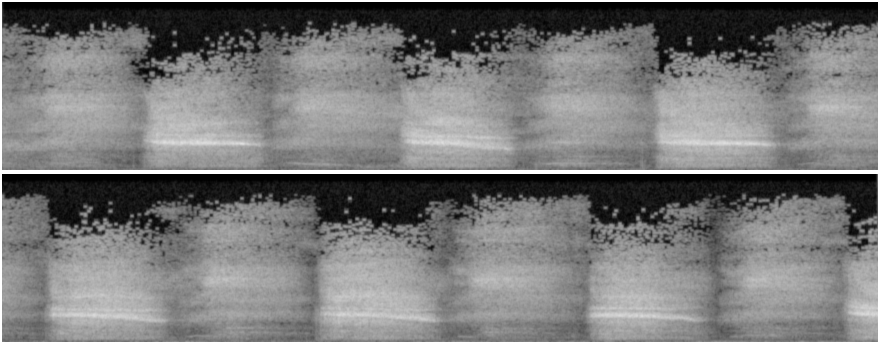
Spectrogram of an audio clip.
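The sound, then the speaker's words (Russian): Deep breaths drawn through the nose during a yoga kriya meditation repeat in a slow, steady cycle, with louder rushing inhales alternating with softer, breathy exhales many times over, and no talking. “Вдох до затылка, прям дотягиваем.”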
